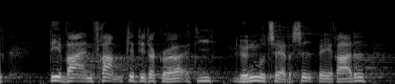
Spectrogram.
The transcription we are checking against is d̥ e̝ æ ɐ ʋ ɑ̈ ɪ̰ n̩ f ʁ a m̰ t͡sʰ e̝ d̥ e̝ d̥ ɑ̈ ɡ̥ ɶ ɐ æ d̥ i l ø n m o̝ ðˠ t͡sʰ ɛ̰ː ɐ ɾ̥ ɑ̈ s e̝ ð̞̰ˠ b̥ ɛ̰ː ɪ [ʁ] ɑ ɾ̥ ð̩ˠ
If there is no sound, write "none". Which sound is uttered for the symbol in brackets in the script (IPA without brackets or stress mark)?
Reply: ʁ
